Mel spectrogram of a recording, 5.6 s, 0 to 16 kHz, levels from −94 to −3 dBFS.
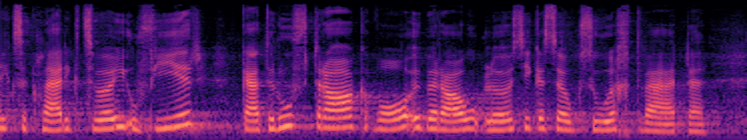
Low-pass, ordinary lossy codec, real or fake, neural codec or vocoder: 14.4 kHz; none; fake; vocoder, 48 kHz, 128 mel bands, Vocos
